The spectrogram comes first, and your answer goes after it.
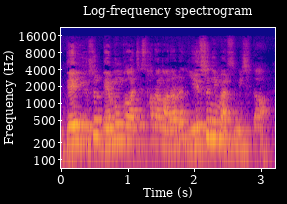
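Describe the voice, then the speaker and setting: Gruff bossy male convict, scolding, as a preacher acts him out, high-pitched, roomy hall, far off. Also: fast talker, a little mellow, natural voice. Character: gruff male death-row prisoner preaching bluntly.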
